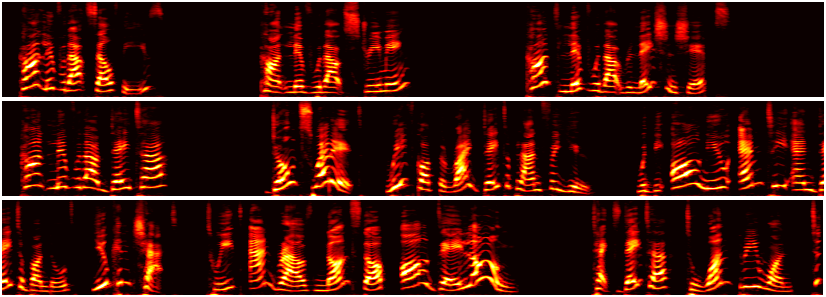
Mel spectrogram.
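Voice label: English UK, General; GoLocalise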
